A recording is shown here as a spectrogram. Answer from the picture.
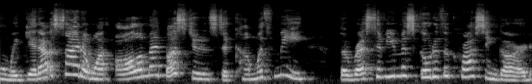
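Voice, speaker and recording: A female-sounding, put-on character voice runs at a fairly quick pace with hardly any pauses. Its high pitch moves in very wide swings. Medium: read story. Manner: brisk, authoritative.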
